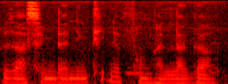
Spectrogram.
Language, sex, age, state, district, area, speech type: Manipuri, male, 18-30, Manipur, Chandel, rural, spontaneous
